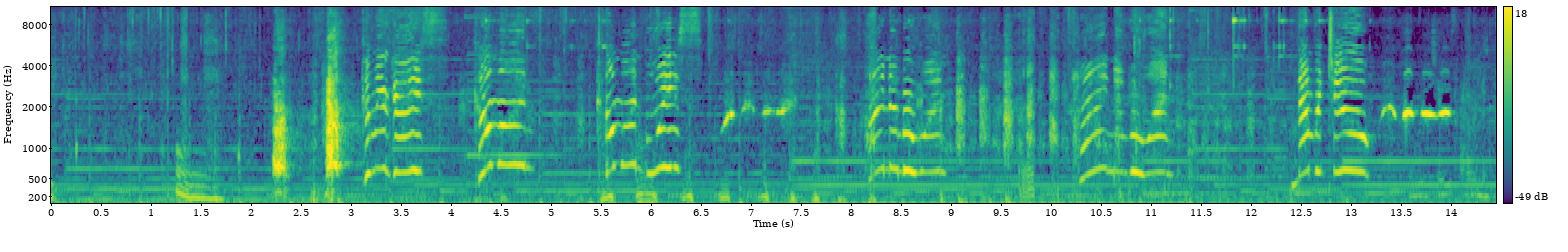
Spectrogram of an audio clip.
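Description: Five-week-old Scottish terrier puppies yipping and squealing as they play, in clusters of short high-pitched calls that bend up and down, with a falling whine near the start. Music plays underneath.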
